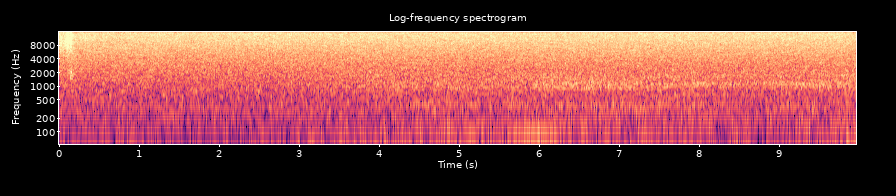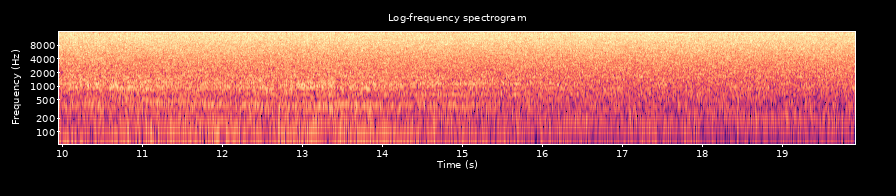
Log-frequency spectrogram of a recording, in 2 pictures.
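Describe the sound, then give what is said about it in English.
A faint, steady wash of traffic, with a low rumble that swells gently a couple of times as cars pass. No one speaks. “Can even appreciate how the cars are not only surrounded by peace, they are actually in the nature of peace.”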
